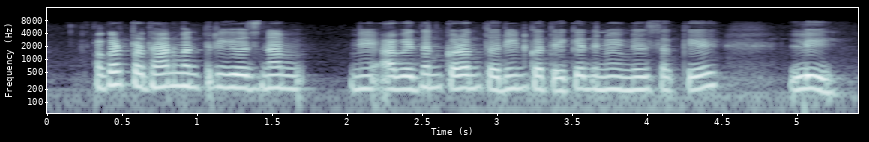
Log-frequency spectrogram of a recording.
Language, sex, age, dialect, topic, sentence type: Magahi, female, 46-50, Western, banking, question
